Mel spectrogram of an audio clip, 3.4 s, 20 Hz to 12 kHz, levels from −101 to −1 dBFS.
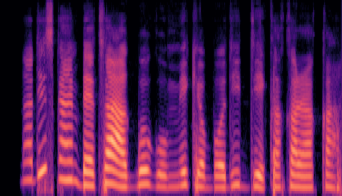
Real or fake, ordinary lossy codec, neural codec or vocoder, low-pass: real; none; none; none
